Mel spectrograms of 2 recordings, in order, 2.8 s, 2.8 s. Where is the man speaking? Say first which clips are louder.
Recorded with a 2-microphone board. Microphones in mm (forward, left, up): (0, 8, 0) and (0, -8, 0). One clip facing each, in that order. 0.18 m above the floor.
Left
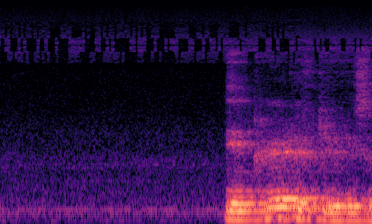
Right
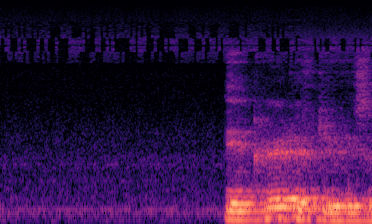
Left 1 dB; 35° right (ahead or behind), 1.2 m.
